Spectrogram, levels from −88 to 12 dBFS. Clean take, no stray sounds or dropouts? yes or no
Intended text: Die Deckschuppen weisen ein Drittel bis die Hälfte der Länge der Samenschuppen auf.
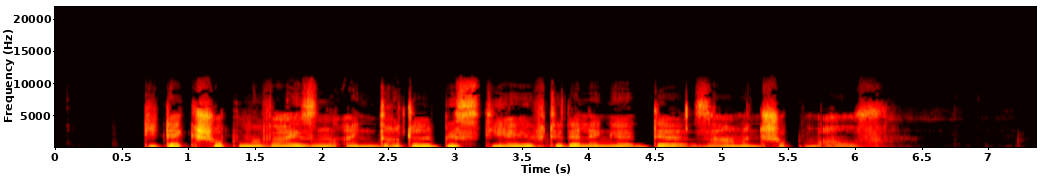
yes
